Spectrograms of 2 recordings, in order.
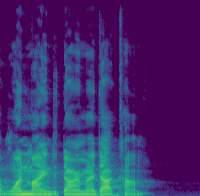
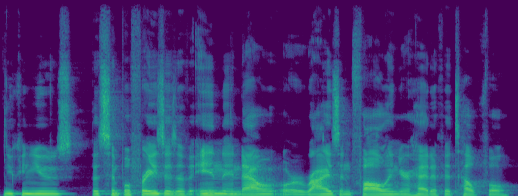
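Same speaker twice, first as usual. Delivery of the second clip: calm, softer meditation voice with long pauses; guided meditation; 5 dB quieter than usual. Real, not acted. Teacher guiding listeners to settle into the breath, calm meditation voice. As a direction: guide listeners gently into stillness, leaving space between phrases.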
